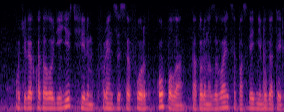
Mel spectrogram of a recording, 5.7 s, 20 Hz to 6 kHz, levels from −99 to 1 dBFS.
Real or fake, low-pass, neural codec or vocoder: fake; 5.4 kHz; codec, 16 kHz in and 24 kHz out, 1 kbps, XY-Tokenizer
